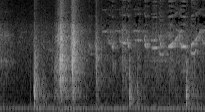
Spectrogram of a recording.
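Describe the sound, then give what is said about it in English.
A collection of canaries in a home's bird room chirp in thin, high twitters through the background, while several sharp thumps like footsteps land in the foreground over a steady low hum. “Quite a collection of canaries you've got here.”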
